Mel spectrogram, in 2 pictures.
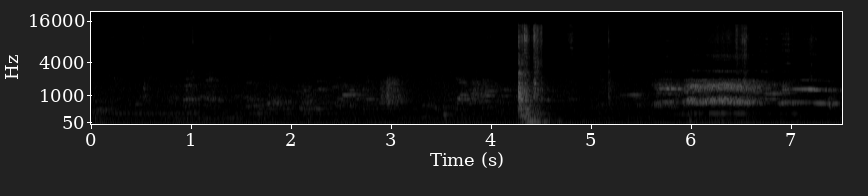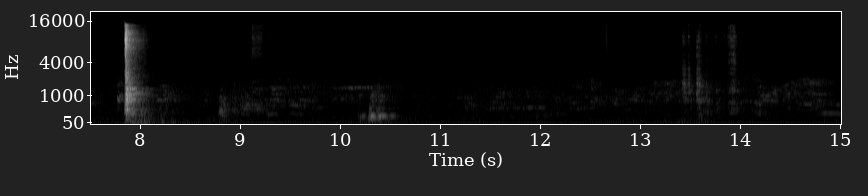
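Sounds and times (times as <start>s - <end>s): rooster crowing: 5.7s - 7.6s.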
